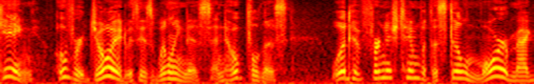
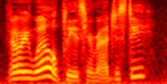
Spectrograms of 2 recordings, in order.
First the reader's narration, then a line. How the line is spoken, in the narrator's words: replied Avenant cheerfully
